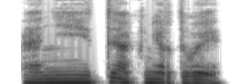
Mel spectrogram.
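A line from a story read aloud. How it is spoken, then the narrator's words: Quiet dryad voice. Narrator (Russian): тихо сказала дриада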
